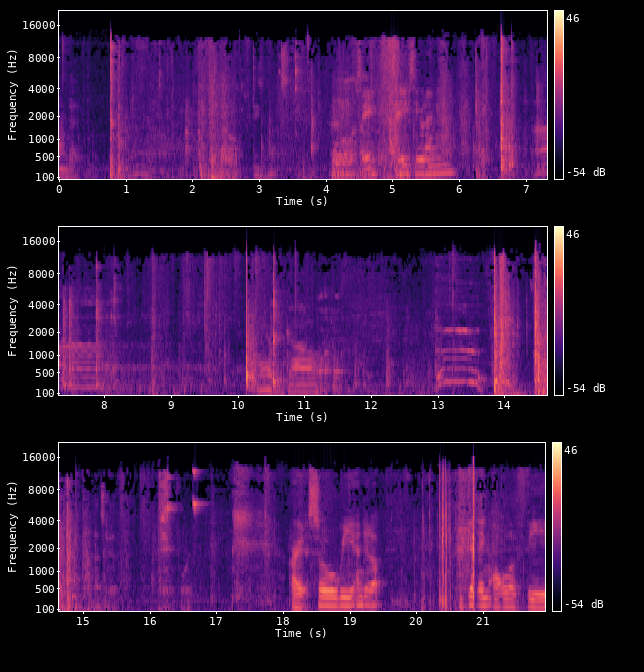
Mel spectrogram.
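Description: A car seat knocks and thuds against metal.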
